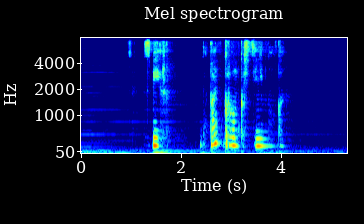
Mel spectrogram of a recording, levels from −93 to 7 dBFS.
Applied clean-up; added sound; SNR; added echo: neural mask model DeepFilterNet 3.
